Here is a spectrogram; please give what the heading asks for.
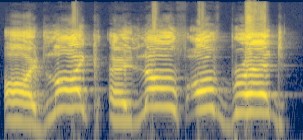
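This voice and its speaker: A woman voicing a very noisy cartoon man who bellows his words in a slow, booming shout. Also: lively intonation, exaggerated voice. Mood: loud, demanding.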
